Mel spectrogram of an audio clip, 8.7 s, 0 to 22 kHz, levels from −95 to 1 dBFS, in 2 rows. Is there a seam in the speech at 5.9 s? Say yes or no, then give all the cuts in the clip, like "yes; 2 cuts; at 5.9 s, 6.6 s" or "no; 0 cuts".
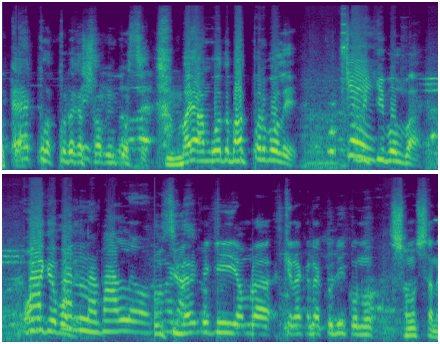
yes; 1 cut; at 5.9 s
